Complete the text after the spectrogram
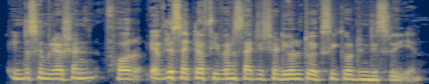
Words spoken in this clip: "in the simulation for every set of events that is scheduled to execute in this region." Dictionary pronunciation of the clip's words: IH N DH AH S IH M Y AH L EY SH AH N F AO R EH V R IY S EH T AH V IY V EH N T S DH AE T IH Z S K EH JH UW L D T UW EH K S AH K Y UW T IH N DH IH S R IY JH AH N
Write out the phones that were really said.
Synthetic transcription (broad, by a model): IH N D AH S IH M Y AH L EY SH AH N F AO R EH V R IY S EH T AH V IY V EH N T S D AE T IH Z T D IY UW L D T UW EH K S AH K Y UW T IH N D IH S R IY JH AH N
